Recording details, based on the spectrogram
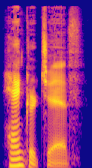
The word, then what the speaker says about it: handkerchief: 前面最早有 hanker 后面是 chief 那么小心它后面是念成短的所以要念成 handkerchief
